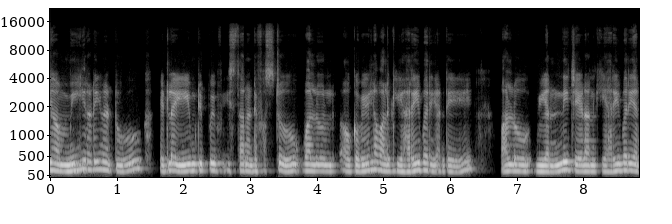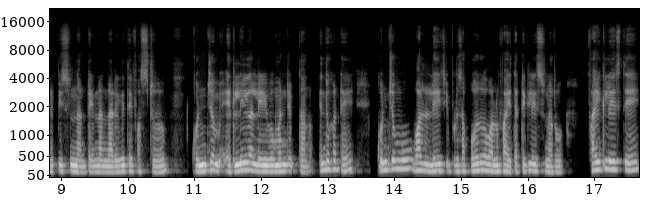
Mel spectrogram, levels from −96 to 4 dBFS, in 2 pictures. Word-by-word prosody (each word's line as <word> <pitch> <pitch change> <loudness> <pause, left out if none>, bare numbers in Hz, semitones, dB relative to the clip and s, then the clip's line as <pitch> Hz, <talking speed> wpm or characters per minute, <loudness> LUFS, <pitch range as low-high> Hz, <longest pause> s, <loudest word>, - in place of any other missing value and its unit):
Yeah! 165 -4 +3
మీరడిగినట్టు 180 -2 0 0.6
ఇట్లా 165 +3 0 0.2
ఏం 155 +1 +5
tip 160 +1 -1
if 165 0 -3
ఇస్తానంటే 155 -2 -3
ఫస్టు, 155 +2 -5 0.4
వాళ్ళు 150 -1 +2
ల్ - - -1 0.3
ఒకవేళ 150 +4 +1
వాళ్ళకి 150 -1 -1
హర్రీ 150 +4 +3
బరి 165 -4 0
అంటే, 140 0 -4 0.7
వాళ్ళు 150 0 +2 0.4
ఇయన్నీ 140 +5 +5
చేయడానికి 145 -1 +1
హర్రీ 145 +3 +1
బరి 165 -1 +2
అనిపిస్తుందంటే 140 -2 -1
నన్నడిగితే 135 +2 0
ఫస్టు 145 -2 -8 0.6
కొంచెం 150 +3 +4 0.2
ఎర్లీగా 165 +5 +4
లేవమని 145 +1 +4
చెప్తాను. 135 -3 -8 0.2
ఎందుకంటే, 190 -3 -2 0.5
కొంచెము 205 +3 +1 0.2
వాళ్ళు 165 -2 +1
లేచి 155 0 0
ఇప్పుడు 145 -1 -6
సపోజ్‌ 150 +3 -1
వాళ్ళు 145 -1 +2
5:30కి 150 +2 -3
లేస్తున్నారు. 135 -4 -3 0.5
5కి 185 +4 0
లేస్తే, 190 -2 -1
150 Hz, 130 wpm, -25 LUFS, 145-165 Hz, 0.7 s, ఏం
